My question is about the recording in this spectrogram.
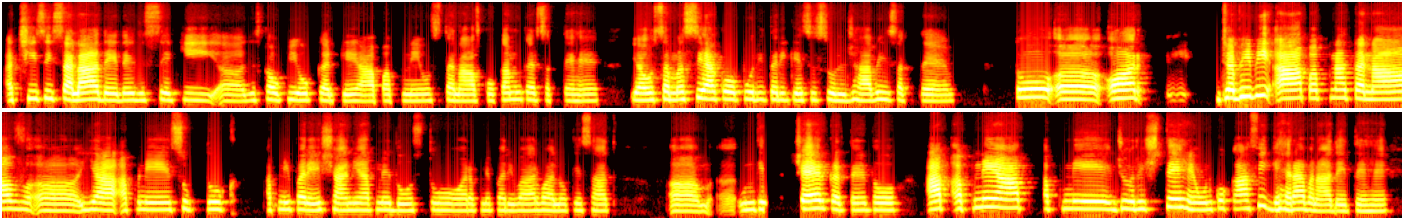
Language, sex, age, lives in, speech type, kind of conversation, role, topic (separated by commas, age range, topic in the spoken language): Hindi, female, 35-39, India, conversation, unstructured, none, आप तनाव को कम करने के लिए क्या-क्या करते हैं?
